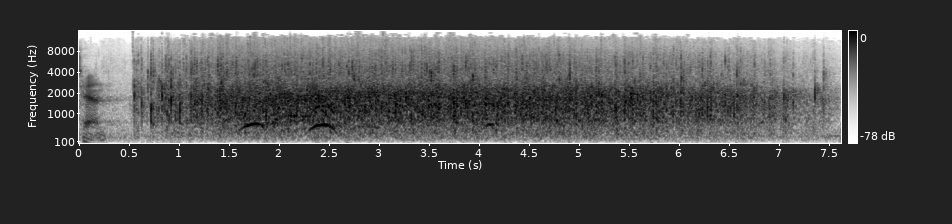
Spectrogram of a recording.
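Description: A large audience applauds loudly in a big hall.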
